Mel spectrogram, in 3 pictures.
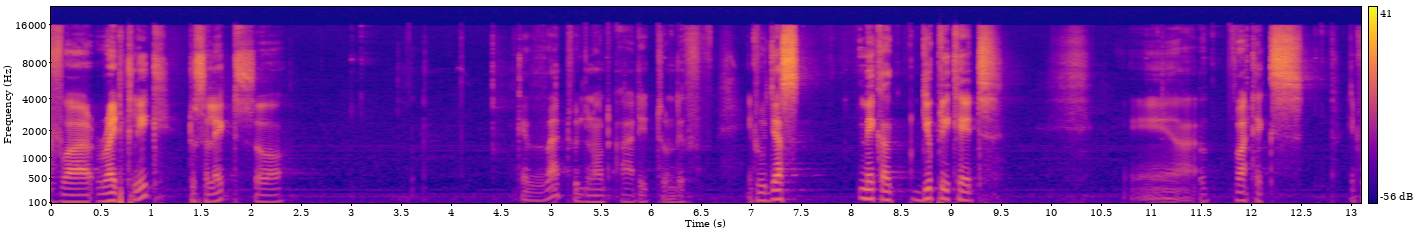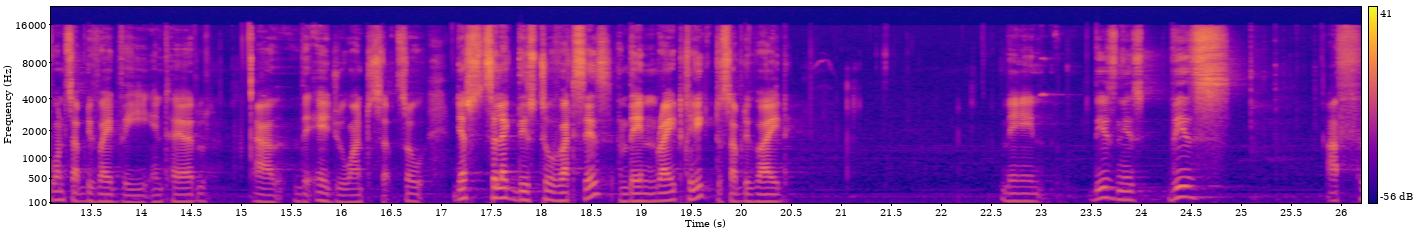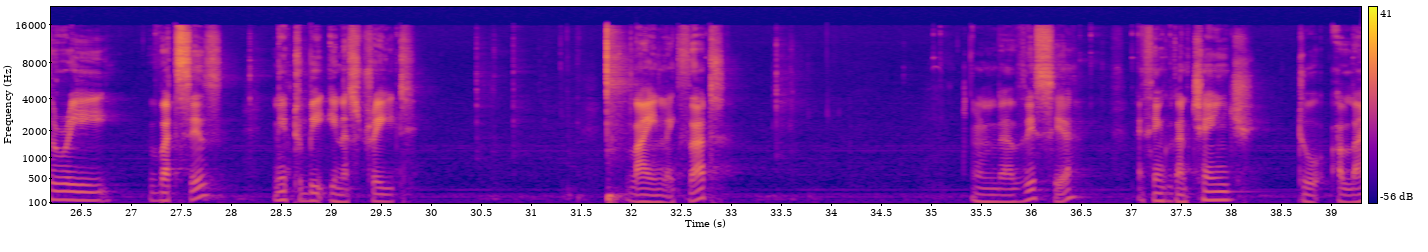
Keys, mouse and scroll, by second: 1.9 Tab, 4.5 g, 6.2 x, 6.6 scroll up 1, 8.1 scroll down 1, 9.3 click, 10.3 e, 11.6 x, 11.9 scroll up 2, 12.6 click, 13.0 scroll up 1, 13.3 scroll down 1, 14.3 shift+click, 15.2 scroll up 1, 16.1-18.1 scroll down 1, 18.1-19.7 right drag, 18.6 scroll up 1, 19.7-20.3 drag, 21.8 scroll down 1, 22.7 scroll up 1, 24.3 scroll down 1, 27.2 b, 28.6 s, 29.6 right click, 30.6 s, 32.7 click, 33.5 alt+a, 33.8 scroll down 1, 34.3-35.0 scroll up 1, 35.0 click, 36.1 g, 37.0 click, 37.3 click.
